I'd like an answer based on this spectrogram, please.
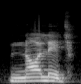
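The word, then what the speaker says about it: knowledge: एन से पहले के, तो जब कभी भी एन से पहले के को लिखा जाएगा तो के साइलेंट होगा। समझ पाए? इसको हम कैसे पढ़ेंगे? नी, नॉलेज, नॉट।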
